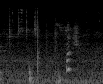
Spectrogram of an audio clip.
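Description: A young dog gives one short, high whimper a little over a second in, amid a few soft footsteps on a wooden deck.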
